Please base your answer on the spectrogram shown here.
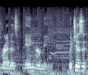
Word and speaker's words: ANGERME: They are spelled, it's a shortening of two French words put together. For those of you that don't already know, who haven't been keeping up, as Angers and Larme, if I'm not mistaken. I'm not very good with pronunciation. I haven't practiced French in like 7 years. Which is basically angel's tears. So that's a whole entire ANGERME is kind of the way it's supposed to be said.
